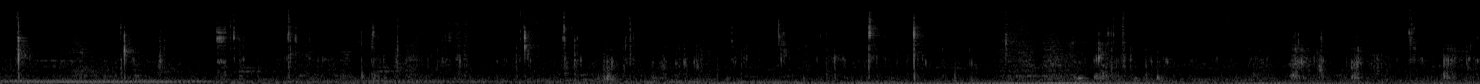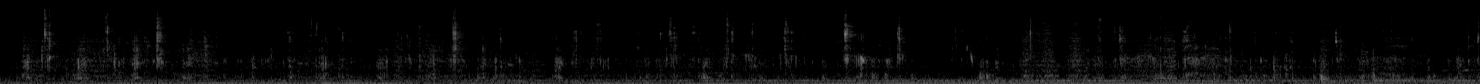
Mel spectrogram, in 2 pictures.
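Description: A person chewing and biting into braised octopus: close mouth sounds with many short, sharp clicks and smacks throughout.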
